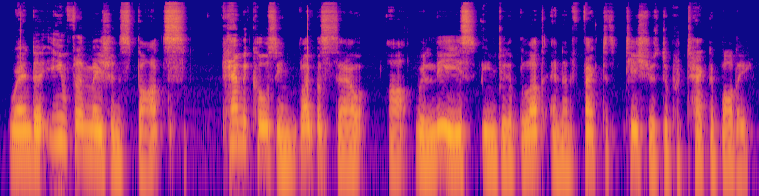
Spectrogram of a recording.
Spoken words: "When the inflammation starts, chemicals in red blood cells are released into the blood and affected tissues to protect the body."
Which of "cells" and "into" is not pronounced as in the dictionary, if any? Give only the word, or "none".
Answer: cells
